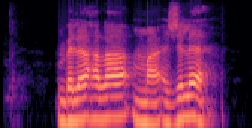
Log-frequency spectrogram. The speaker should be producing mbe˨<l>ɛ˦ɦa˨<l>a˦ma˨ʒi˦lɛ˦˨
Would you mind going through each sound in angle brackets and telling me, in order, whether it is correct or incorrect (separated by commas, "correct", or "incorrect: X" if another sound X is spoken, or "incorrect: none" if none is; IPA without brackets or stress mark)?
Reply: correct, correct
